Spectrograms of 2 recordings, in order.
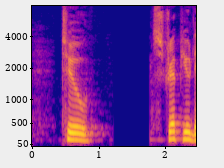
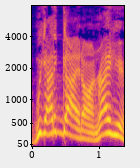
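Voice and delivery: high, loud announcement to the whole platoon; mock instructor's shout; 11 semitones higher, 5 dB louder than usual. Drill instructor shows off the recruit to everyone, imitated shout. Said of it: "they called me a guidon".

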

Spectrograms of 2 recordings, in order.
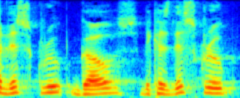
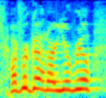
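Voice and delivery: higher, loud mock panic of forgetting; mock forgetful question; 11 semitones higher, 6 dB louder, faster than usual. A believer asking God in mock panic, higher and louder. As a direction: act suddenly forgetting whether he is real. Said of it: "you're walking going".

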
